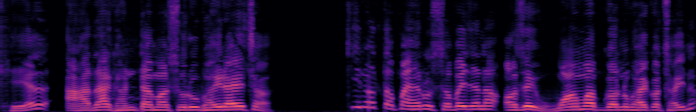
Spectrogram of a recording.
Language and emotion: Nepali, angry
